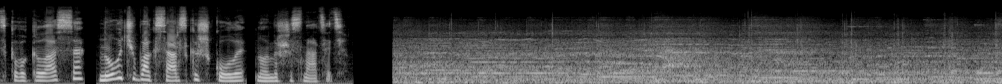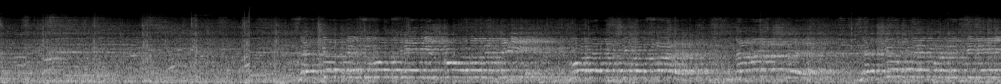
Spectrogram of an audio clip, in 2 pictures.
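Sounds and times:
music playing in hall: 4.0 - 20.0
marching feet stamping on floor: 4.1 - 12.9.

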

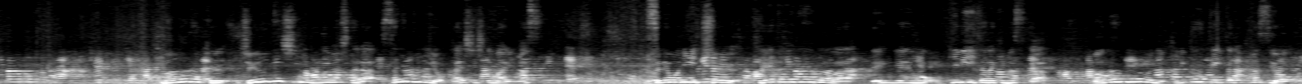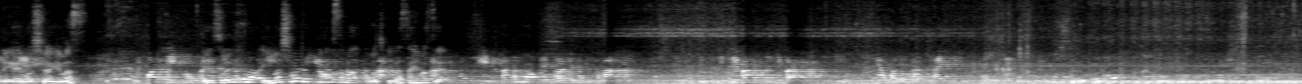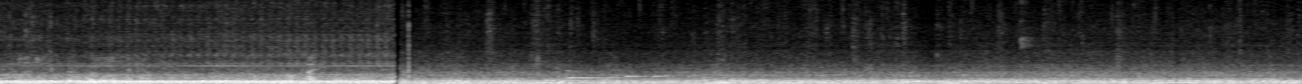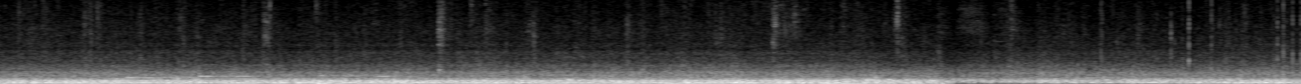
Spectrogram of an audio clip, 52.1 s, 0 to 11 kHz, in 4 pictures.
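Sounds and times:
crowd chatter: 4.3 - 52.0
electric train humming: 11.6 - 52.0.

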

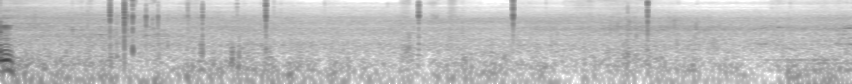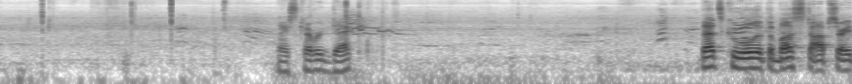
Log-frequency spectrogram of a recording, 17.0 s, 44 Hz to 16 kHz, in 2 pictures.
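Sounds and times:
wind on microphone: 0.0 - 10.1.

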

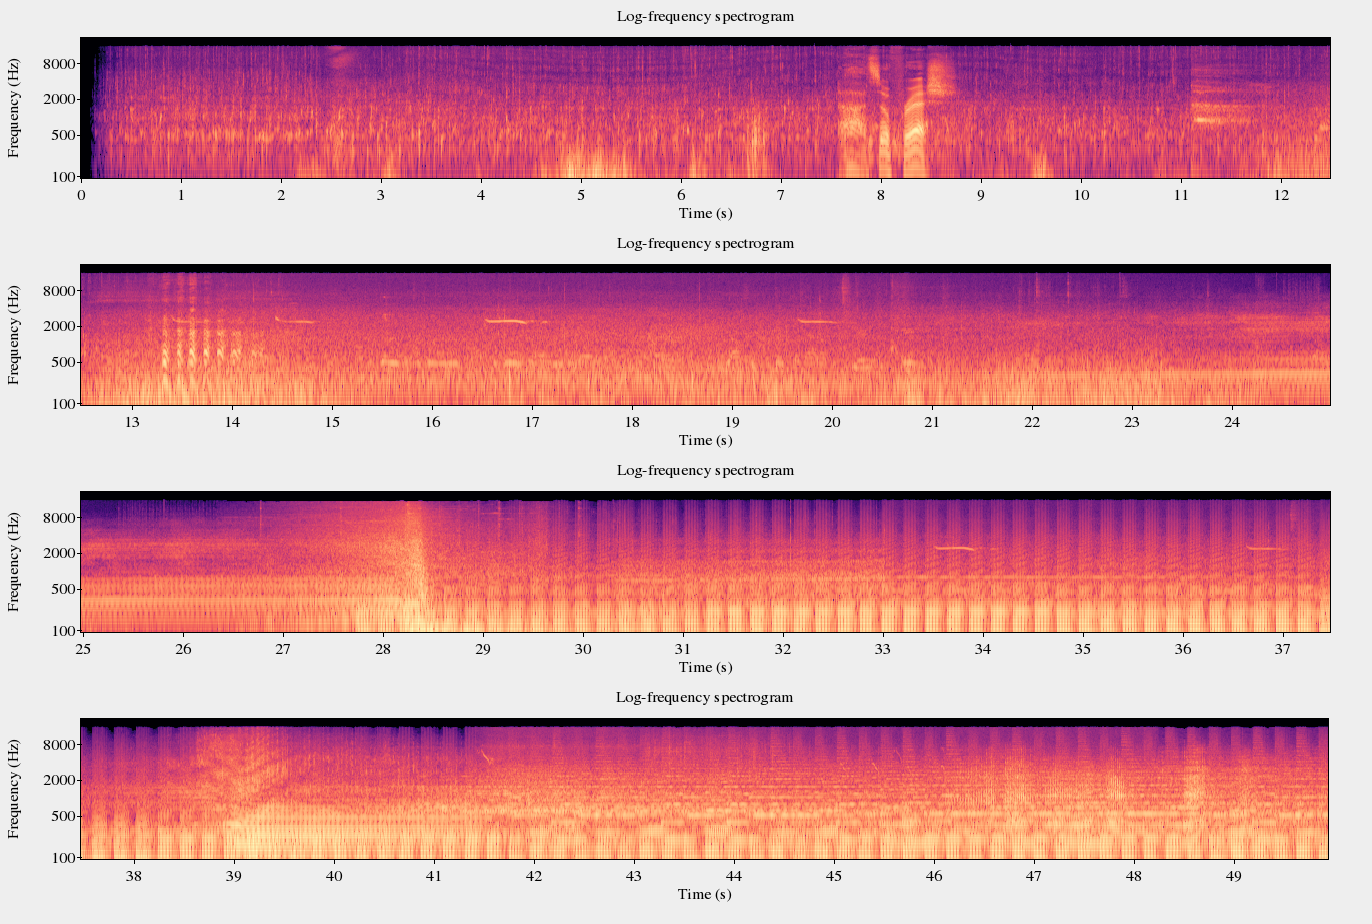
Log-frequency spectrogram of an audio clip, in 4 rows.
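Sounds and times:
stream babbling over rocks: 0.1 - 12.7
dirt bike engine droning: 20.7 - 49.9
loud whoosh: 26.5 - 43.8
low rumble: 26.7 - 48.2
heavy bass beat: 27.8 - 49.9.

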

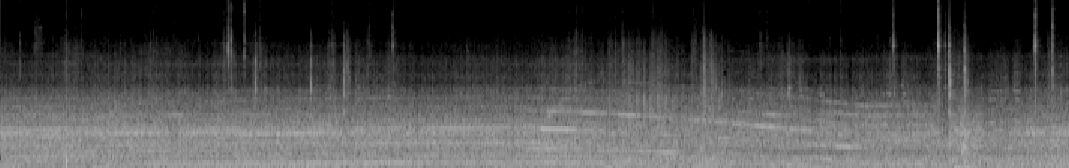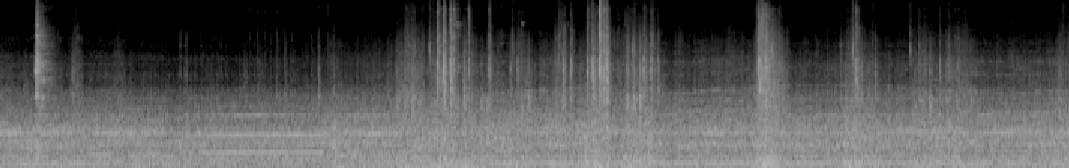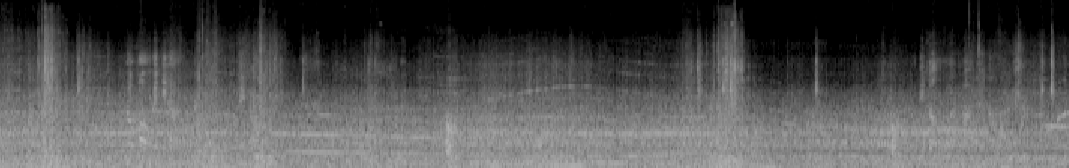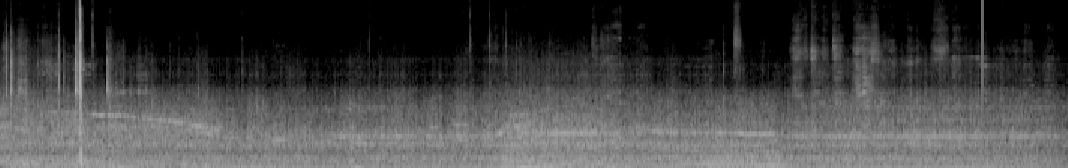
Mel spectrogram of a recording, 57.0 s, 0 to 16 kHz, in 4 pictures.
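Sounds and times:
bus diesel engine rumble: 0.0 - 57.0.

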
